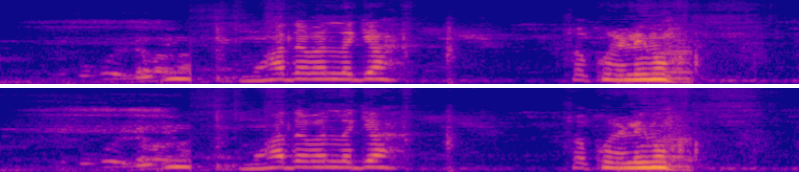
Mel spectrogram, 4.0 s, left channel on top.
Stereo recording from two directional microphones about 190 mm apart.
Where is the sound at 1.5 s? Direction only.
30° right (ahead or behind).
